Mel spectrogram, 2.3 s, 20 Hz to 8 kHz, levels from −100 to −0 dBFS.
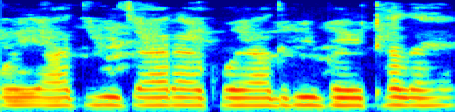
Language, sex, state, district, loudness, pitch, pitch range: Hindi, female, Bihar, Kishanganj, -20 LUFS, 205 Hz, 200-210 Hz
